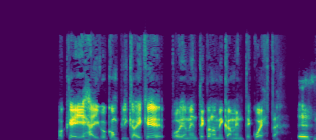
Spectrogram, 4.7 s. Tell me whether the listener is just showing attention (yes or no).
no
